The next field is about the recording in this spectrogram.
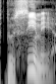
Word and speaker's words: Buscemi: Oh, I just got told I mispronounced. It's Buscemi. I never knew that.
